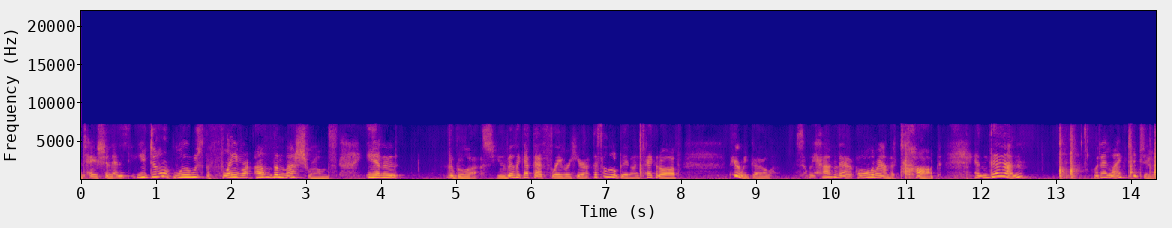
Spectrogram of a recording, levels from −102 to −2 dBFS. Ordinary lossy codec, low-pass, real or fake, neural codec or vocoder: MP3, 64 kbps; 7.2 kHz; fake; codec, 16 kHz, 4 kbps, X-Codec, HuBERT features, trained on general audio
